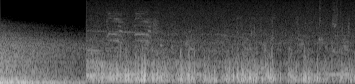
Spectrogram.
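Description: The low rumble of a music sting fades out, then outdoor ambience takes over suddenly about a second in: light wind with a few birds chirping briefly.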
